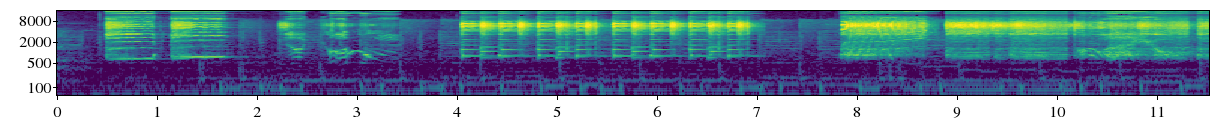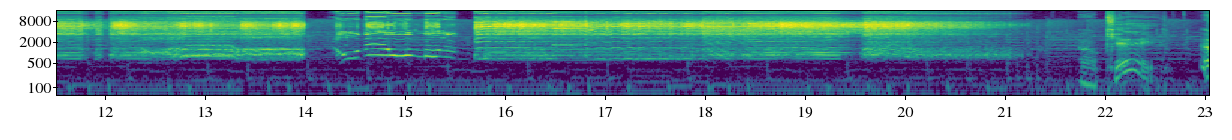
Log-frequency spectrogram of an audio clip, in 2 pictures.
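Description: A Ninninger Ninshuriken candy toy runs through its electronic sound effects, giving beeping melodies, chimes and synthetic bursts in quick succession, some of them overlapping, with a voice heard faintly between effects.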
